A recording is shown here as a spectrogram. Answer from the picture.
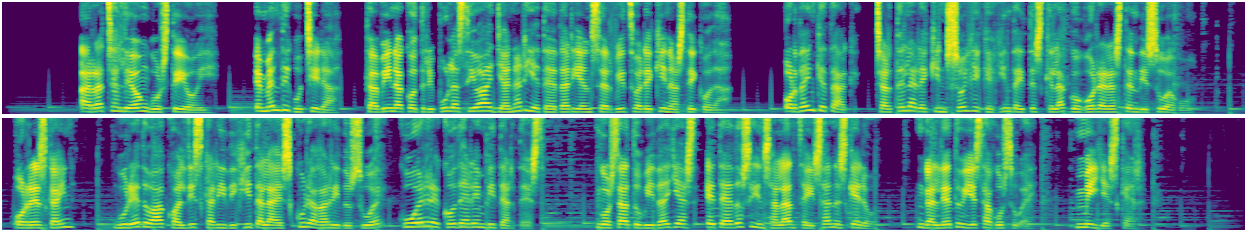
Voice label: Medios alternativos Euskera

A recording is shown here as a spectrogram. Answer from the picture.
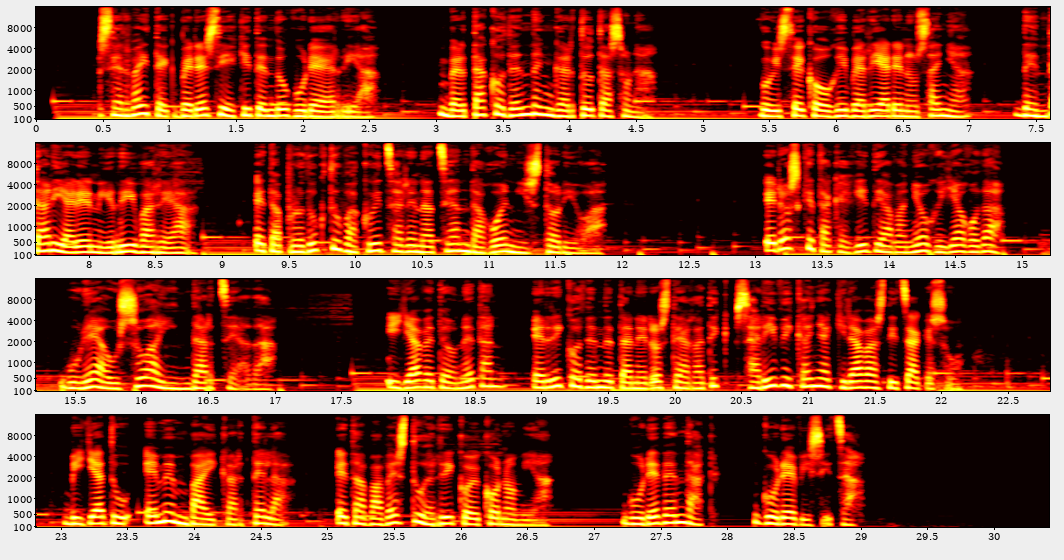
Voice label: Publi Euskera

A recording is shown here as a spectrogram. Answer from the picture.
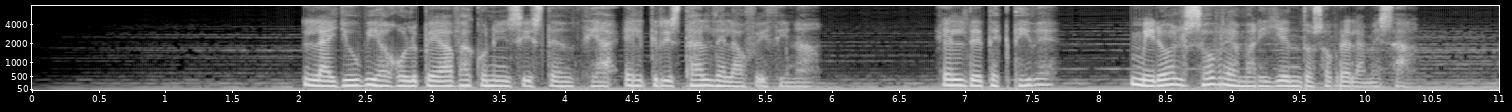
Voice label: Narrativo Castellano

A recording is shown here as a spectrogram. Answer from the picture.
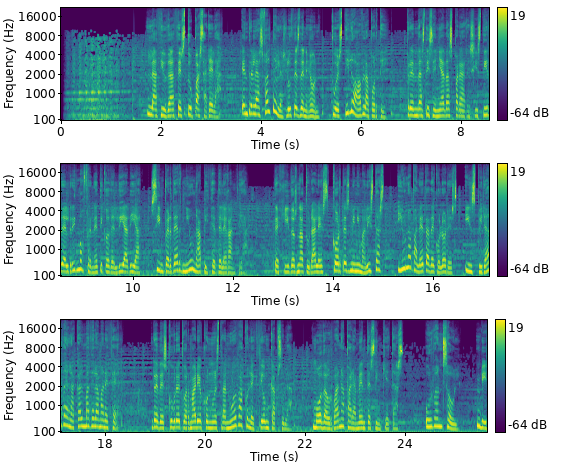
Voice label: Publi Castellano

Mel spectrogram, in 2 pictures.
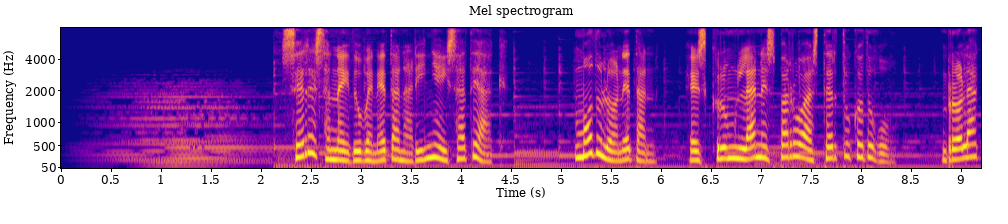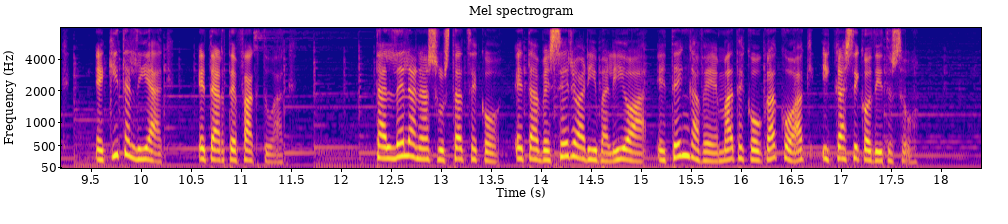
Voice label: E Learning Euskera

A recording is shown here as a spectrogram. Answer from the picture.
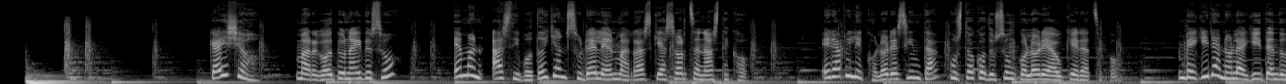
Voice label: E Learning Euskera

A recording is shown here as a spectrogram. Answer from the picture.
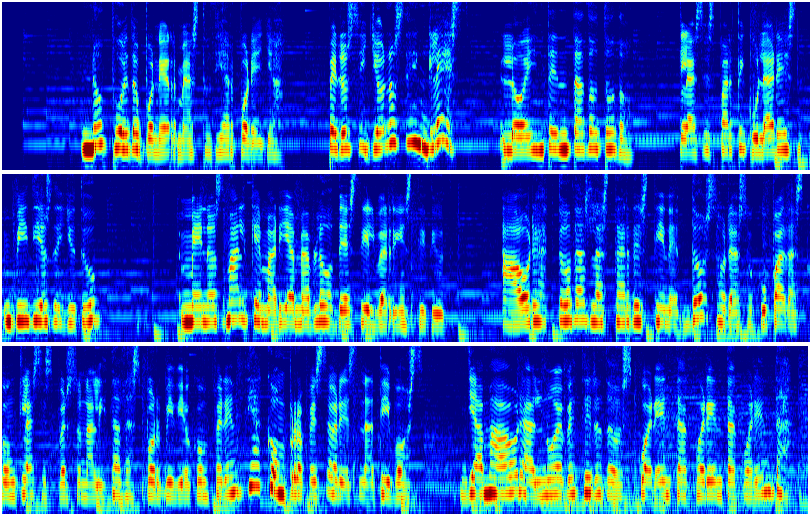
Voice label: RADIO CASTELLANO

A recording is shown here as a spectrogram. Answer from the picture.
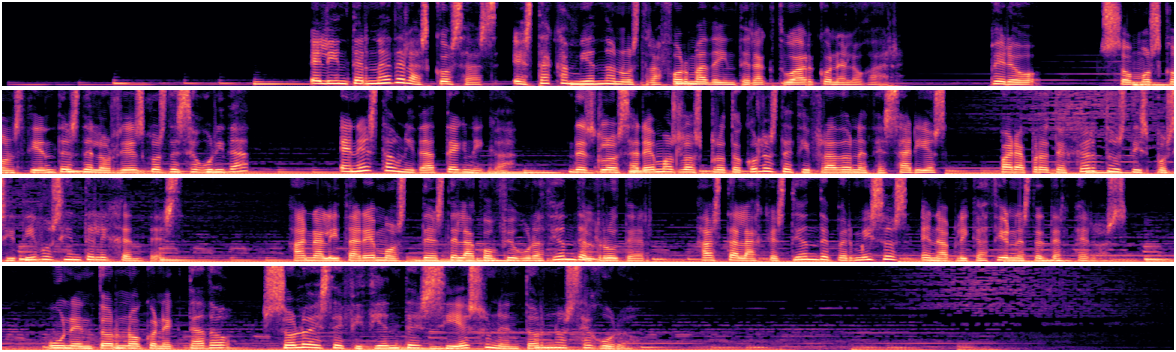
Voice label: E-Learning Castellano

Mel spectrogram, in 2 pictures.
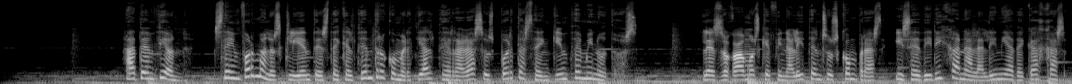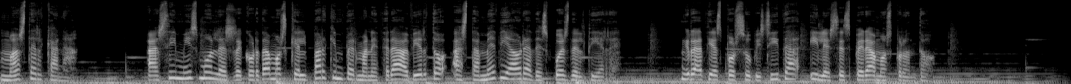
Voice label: Medios alternativos Castellano

